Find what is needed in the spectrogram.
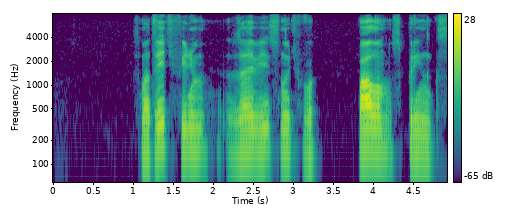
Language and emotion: Russian, neutral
